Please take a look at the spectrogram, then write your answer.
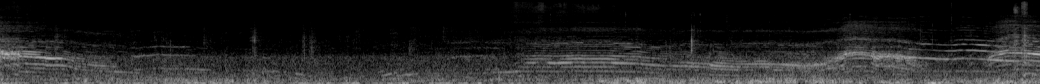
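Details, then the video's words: Street cats in a loud quarrel, drawn-out wavering yowls rising and falling in pitch, overlapping as the voices compete, over steady low background rumble. "야~~~목소리 큰놈이 이긴다"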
